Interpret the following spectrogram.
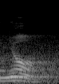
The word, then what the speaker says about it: ञ: इसका शुद्ध उच्चारण है क ख ग घ ङ, क ख ग घ ङ। दूसरा है च छ ज झ ञ, कोई खाली वाली नहीं होता। ये बेवकूफ़ है जो लोग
